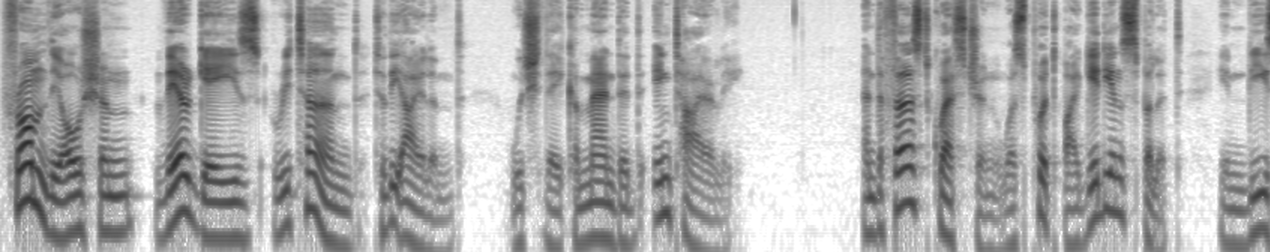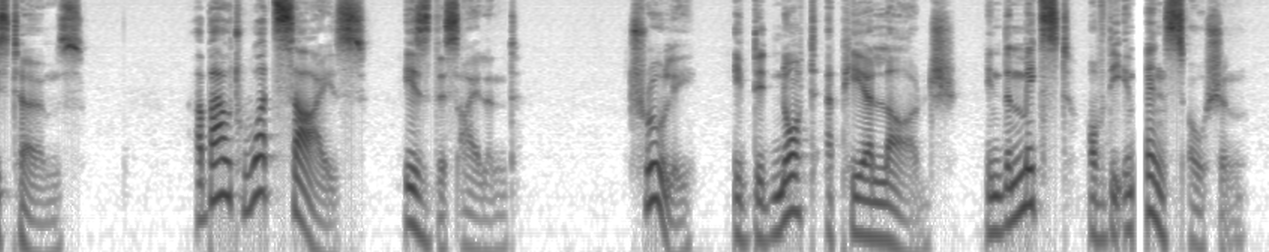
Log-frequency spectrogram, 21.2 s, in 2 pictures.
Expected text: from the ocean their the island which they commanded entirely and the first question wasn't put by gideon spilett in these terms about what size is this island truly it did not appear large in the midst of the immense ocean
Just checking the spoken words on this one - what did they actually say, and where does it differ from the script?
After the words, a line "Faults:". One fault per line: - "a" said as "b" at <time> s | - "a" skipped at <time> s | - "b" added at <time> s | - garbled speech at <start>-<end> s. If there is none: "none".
from the ocean their gaze returned to the island which they commanded entirely and the first question was put by gideon spilett in these terms about what size is this island truly it did not appear large in the midst of the immense ocean
Faults:
- "gaze returned to" added at 1.6 s
- "wasn't" said as "was" at 8.4 s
